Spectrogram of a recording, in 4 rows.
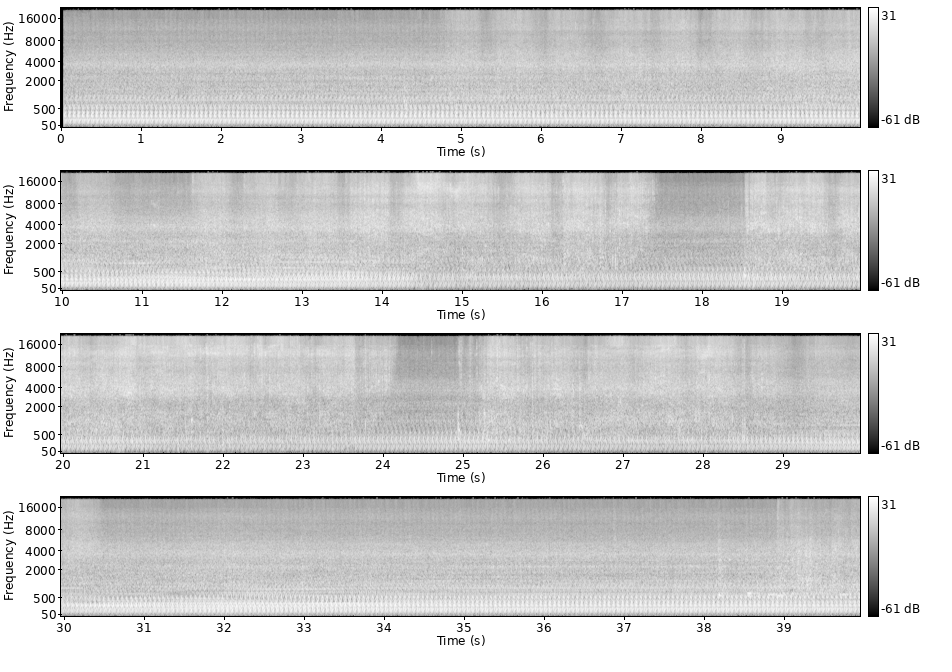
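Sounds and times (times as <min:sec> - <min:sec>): shredder motor hum: 0:00.1 - 0:33.5, 0:37.0 - 0:39.9
grinding crackling of shredding: 0:03.4 - 0:32.1, 0:37.8 - 0:39.9.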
